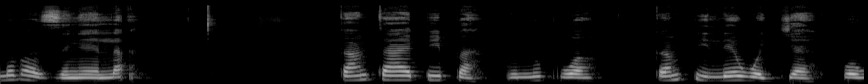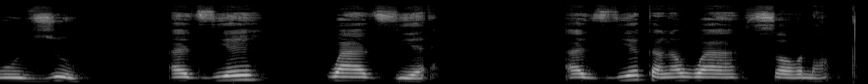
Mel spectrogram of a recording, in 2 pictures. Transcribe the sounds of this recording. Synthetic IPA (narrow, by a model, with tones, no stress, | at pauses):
nʊ˦ba˨zɪ˨ŋɛ˨la˦ | ka˦n̩˦taː˦ɪ˦pi˦pa˨ | o˨nu˦pʊ˦ɔ˦ | ka˨m̩˦pi˨le˦wɔ˨d͡ʒɛ˨ | po˨ɡu˨zu˦˨ | a˨zi˨ɛ˦ | waː˦zi˨ɛ˨ | a˨zi˨˦ɛ˦ka˨ŋa˦waː˦sɔ˦ɣʊ˦la˦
